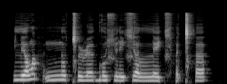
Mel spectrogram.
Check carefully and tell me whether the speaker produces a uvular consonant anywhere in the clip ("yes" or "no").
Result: no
